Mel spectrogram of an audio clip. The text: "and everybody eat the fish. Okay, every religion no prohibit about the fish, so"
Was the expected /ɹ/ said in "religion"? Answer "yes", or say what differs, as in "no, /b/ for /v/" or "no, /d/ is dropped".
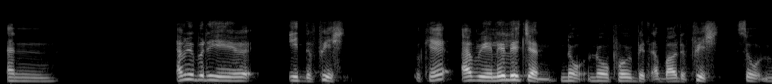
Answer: no, /l/ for /ɹ/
